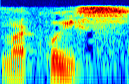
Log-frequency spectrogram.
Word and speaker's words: Marquis: Albert Nelson marquis market Marquess i believe is how you pronounce it ma r qu is and then it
